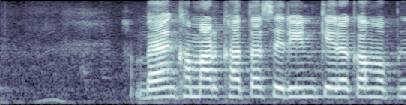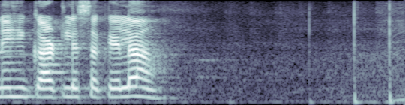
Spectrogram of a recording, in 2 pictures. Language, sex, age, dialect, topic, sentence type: Magahi, male, 36-40, Western, banking, question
